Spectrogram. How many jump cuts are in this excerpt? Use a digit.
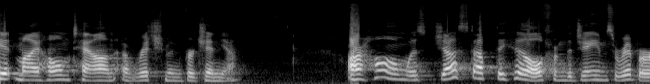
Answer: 0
